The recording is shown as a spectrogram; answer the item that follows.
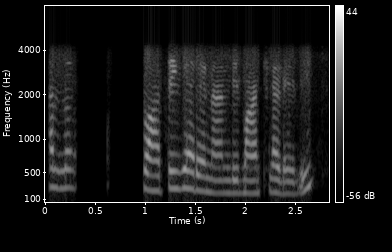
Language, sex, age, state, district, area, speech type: Telugu, female, 30-45, Andhra Pradesh, Guntur, urban, conversation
